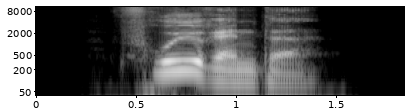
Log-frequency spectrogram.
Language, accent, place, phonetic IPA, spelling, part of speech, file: German, Germany, Berlin, [ˈfʁyːˌʁɛntə], Frührente, noun, De-Frührente.ogg
- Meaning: early retirement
